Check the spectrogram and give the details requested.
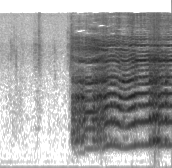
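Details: Denizli rooster crowing while mating with a hen, the crow starting abruptly after half a second of silence as a rich, steady harmonic tone that holds to the end.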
